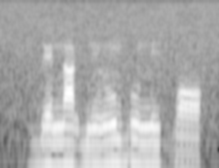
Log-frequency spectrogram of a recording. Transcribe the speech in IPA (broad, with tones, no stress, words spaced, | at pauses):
ɡ͡be˧na˧ ɡ͡bĩ˨lũ˨˦bu˦˨ ni˧ɡ͡bɔ˨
